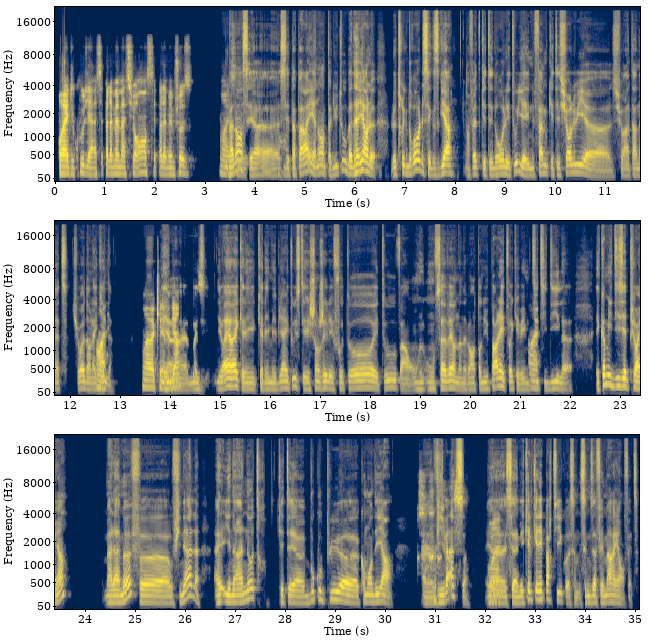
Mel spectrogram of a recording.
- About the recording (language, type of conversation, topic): French, podcast, Comment savoir si une amitié en ligne est sincère ?
- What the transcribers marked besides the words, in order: chuckle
